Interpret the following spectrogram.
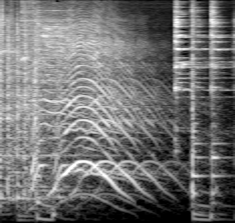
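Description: Live stage-band music: drum strokes keep the beat for the first half second, then a pitched melody glides up and down and fades out. A sharp metallic clang comes near the end.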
